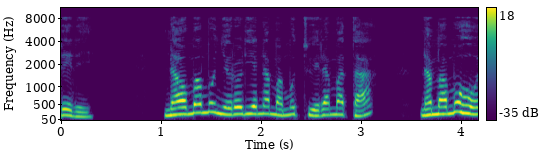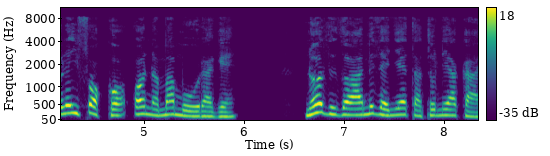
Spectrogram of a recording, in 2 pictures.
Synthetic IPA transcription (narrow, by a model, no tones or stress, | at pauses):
eɾe | naɔmamoɲoɾoɾiɛnamamotweɾamata | namamohoɾɛifɔkɔʔɔnamamoːɾaɣɛ | nɔðuðɔameðɛɲɛtatoneaka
